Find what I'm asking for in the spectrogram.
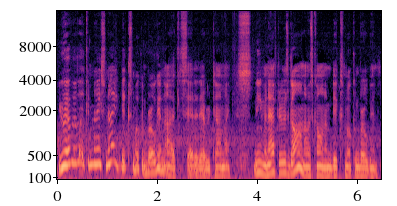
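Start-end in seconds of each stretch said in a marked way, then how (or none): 0.0-2.2 high sing-song taunt, pitched way up; a mock-friendly jeer with a sneer; mocking greeting. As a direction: sweetly needle the guy you despise. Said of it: "I'm like".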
